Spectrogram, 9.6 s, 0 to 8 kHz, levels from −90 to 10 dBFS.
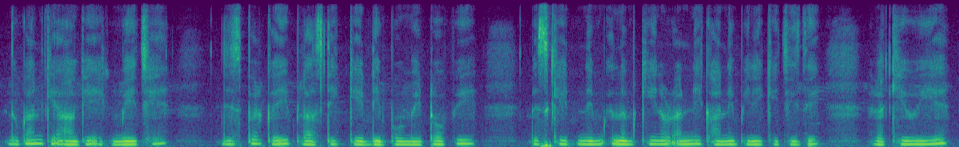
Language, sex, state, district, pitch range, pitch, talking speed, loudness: Hindi, female, Arunachal Pradesh, Lower Dibang Valley, 170-190 Hz, 175 Hz, 155 wpm, -16 LUFS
